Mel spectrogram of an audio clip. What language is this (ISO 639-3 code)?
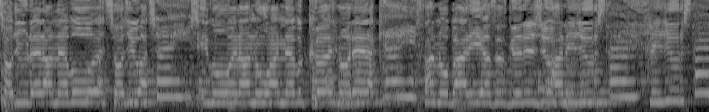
deu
